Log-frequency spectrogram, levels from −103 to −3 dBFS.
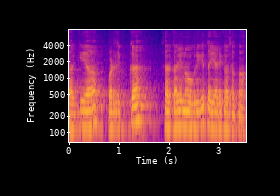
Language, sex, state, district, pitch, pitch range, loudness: Marwari, male, Rajasthan, Nagaur, 120 Hz, 115-135 Hz, -27 LUFS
